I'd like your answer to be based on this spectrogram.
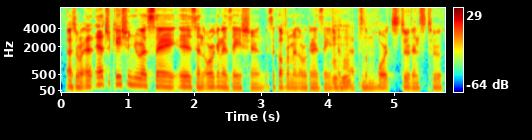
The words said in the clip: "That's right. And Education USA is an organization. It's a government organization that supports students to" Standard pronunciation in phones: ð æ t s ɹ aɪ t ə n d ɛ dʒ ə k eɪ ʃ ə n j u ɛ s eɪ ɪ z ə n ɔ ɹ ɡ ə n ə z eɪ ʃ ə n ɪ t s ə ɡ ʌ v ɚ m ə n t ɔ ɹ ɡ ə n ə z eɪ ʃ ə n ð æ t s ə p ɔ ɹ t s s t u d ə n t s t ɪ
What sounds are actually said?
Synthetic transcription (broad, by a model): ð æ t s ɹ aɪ ə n ɛ dʒ ə k eɪ ʃ ə n j u ɛ s eɪ ɪ z ə n ɔ ɹ ɡ ə n ə z eɪ ʃ ə n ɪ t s ə ɡ ʌ v ɚ m ə n t ɔ ɹ ɡ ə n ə z eɪ ʃ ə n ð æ t s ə p ɔ ɹ t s s t u d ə n t s t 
